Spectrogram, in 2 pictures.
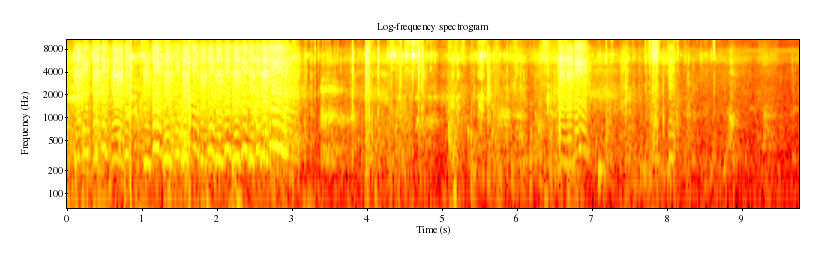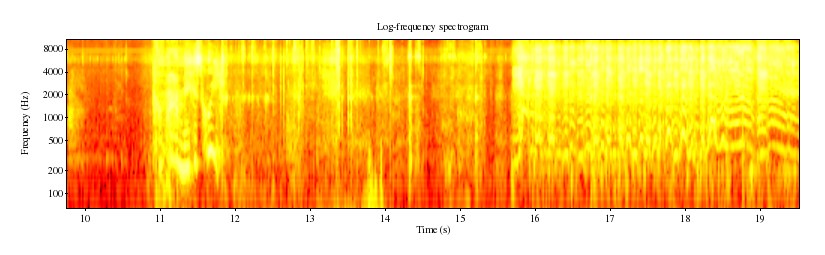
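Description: A rubber toy squeaks rapidly and repeatedly as a dog chews it.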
